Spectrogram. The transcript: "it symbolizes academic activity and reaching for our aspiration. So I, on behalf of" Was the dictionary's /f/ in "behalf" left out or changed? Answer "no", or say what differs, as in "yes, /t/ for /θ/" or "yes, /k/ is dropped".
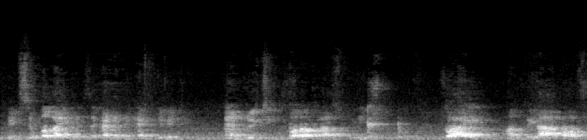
yes, /f/ is dropped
